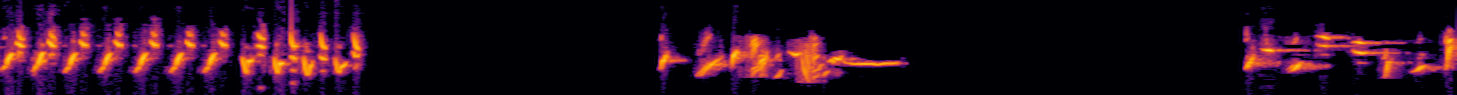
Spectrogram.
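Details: European goldfinch in Tadmait song style, a tutoring recording for young birds: a rapid string of evenly repeated sharp chirps, then a brief twittering phrase, a pause, and another high twittering burst.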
